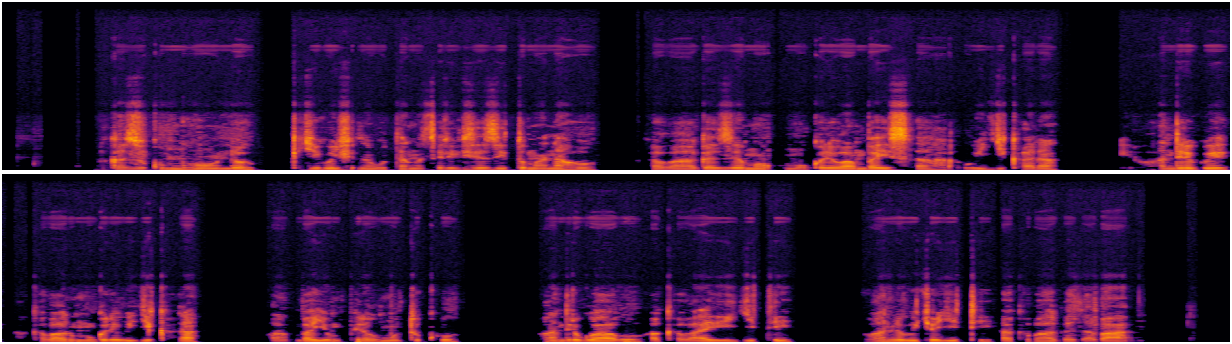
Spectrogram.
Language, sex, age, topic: Kinyarwanda, male, 18-24, finance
